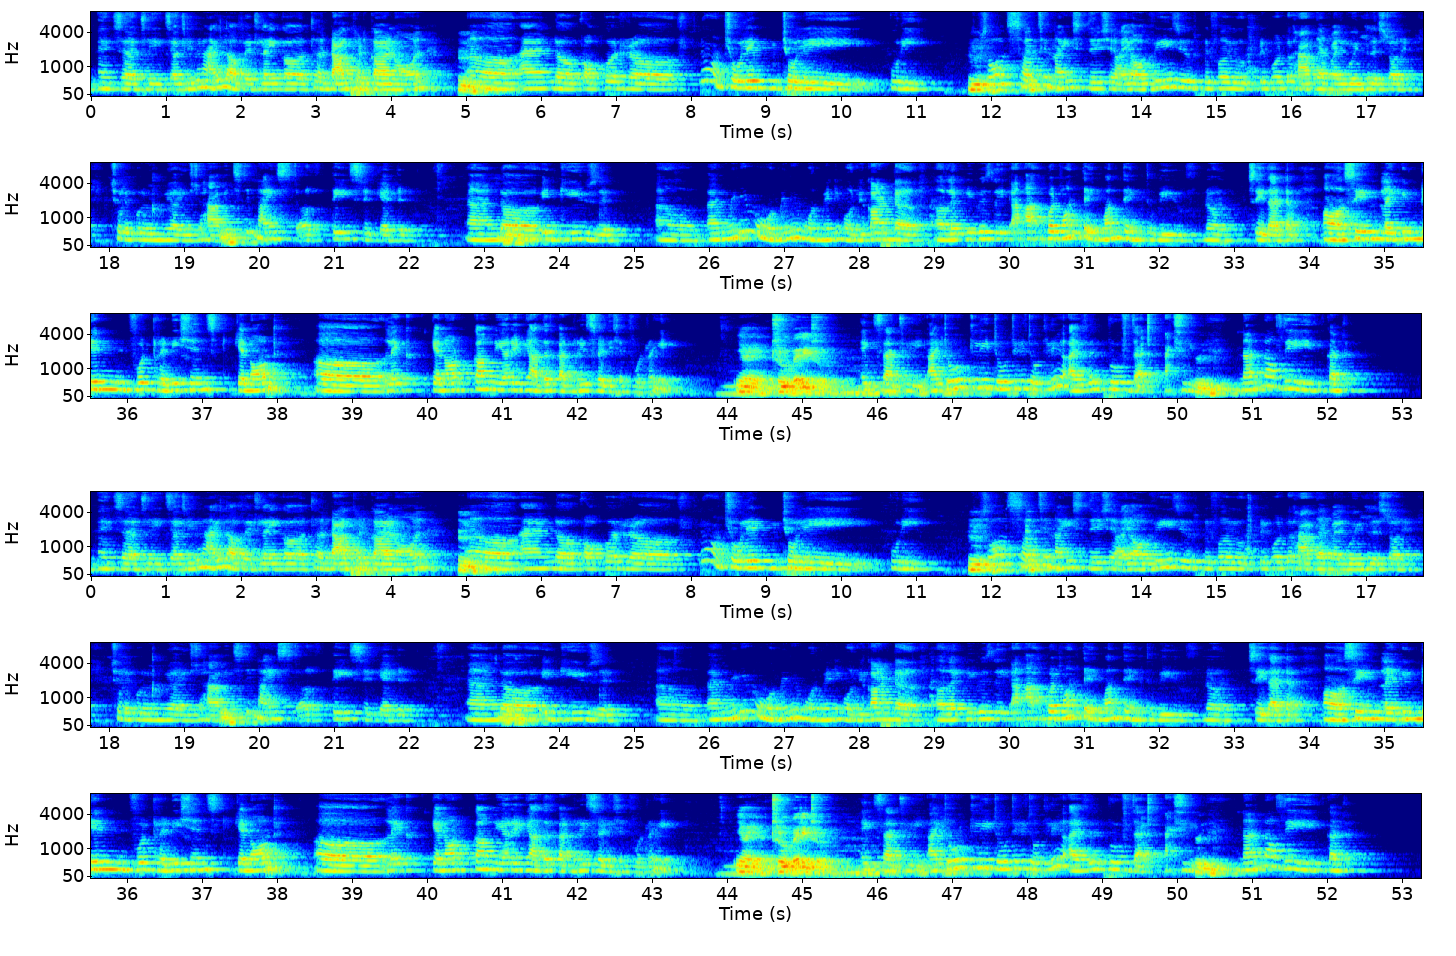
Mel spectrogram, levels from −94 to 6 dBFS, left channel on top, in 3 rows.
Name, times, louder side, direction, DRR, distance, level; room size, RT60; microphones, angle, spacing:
voice 1, 0.1-4.6 5.0-7.8 8.1-11.1 11.8-17.6 18.0-22.0 22.8-24.7 25.3-32.9 33.2-33.8 34.2-37.2 37.5-38.0 38.5-39.8 40.1-43.2 45.8-50.3 50.8-52.3, left 1 dB, 25° left, 1.0 m, -31 dB
voice 2, 11.7-12.0 12.5-12.6 19.5-19.7 23.2-23.6 37.9-38.0 43.0-43.1 43.9-46.0 46.9-47.0 50.2-50.6, left 1 dB, 80° right, 1.2 m, -24 dB
5.2 x 4.7 x 5.3 m
head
